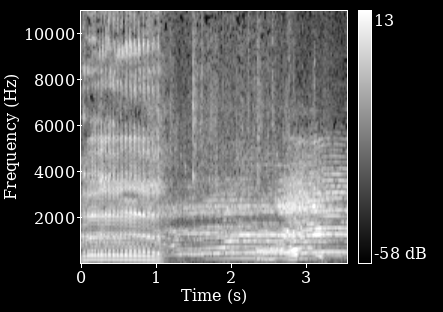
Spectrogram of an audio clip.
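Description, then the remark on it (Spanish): A voice imitates a deer's call: a loud, deep, moaning bellow that drops sharply in pitch after a second, then carries on as a wavering, groaning drone. “¿Tú sabes imitar al ciervo o no?”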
